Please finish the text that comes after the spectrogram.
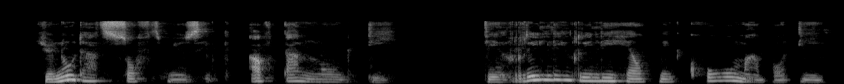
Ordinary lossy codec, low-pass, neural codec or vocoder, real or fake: none; none; none; real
